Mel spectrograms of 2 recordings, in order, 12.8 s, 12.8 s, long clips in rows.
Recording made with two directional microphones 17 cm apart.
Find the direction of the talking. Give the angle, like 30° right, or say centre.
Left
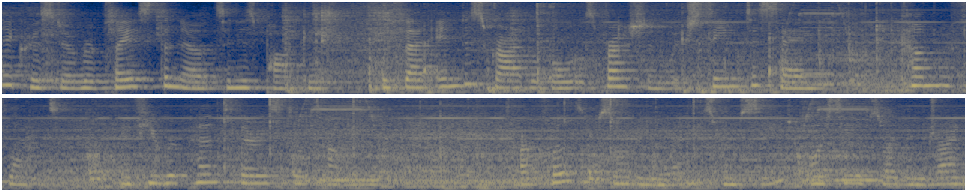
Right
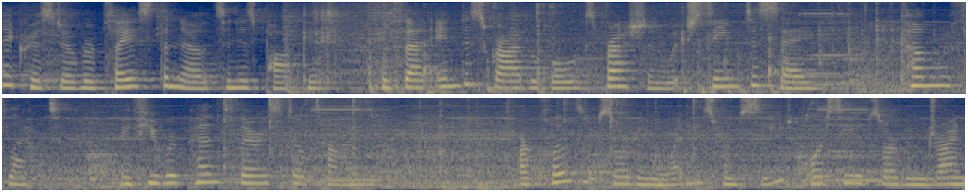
20° right.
